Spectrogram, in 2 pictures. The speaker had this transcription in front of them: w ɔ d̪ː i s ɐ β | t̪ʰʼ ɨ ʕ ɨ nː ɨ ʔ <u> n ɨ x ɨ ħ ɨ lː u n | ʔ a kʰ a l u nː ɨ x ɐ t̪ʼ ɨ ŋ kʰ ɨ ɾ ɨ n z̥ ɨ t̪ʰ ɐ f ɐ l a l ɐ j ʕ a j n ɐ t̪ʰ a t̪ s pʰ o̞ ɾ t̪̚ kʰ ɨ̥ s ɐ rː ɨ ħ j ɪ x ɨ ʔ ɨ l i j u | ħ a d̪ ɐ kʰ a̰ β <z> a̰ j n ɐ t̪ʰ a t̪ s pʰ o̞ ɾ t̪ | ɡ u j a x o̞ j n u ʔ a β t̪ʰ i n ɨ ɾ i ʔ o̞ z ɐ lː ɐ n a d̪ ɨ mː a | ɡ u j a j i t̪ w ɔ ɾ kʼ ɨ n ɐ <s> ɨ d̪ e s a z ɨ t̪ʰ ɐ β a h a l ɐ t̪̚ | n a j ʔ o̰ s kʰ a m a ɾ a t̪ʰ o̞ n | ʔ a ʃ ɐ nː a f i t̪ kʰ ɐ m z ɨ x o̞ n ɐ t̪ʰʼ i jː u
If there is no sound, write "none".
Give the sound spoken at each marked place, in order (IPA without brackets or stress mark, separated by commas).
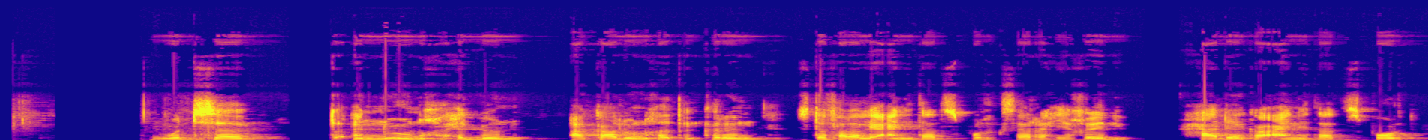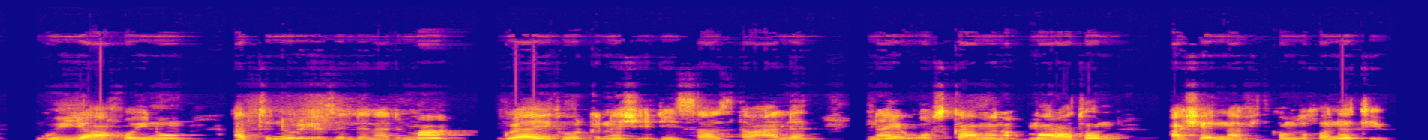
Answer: u, ʕ, ʃ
